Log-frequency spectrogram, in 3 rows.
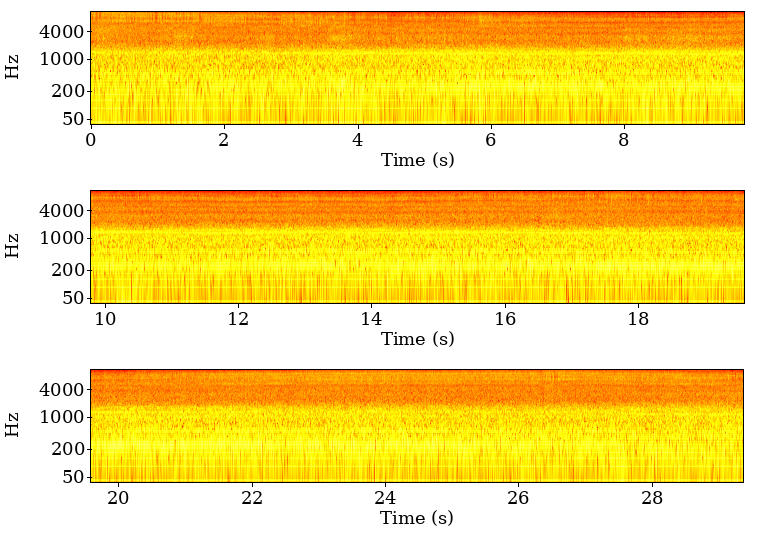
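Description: Sky Cruiser 2400 radio-controlled model plane's motor and propeller running steadily in flight, as heard from the onboard camera, over a steady rushing noise. The pitch drops a little in small steps about a second in, around the middle and near the end.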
